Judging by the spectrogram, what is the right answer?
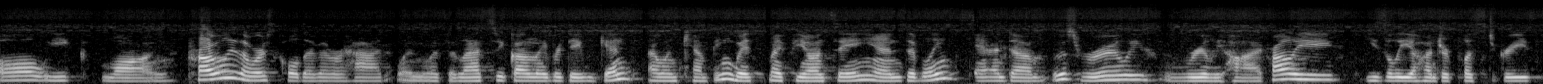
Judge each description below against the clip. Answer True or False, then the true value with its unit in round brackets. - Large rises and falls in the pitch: False (4.1 semitones)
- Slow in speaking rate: False (155 wpm)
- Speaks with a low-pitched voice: False (170 Hz)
